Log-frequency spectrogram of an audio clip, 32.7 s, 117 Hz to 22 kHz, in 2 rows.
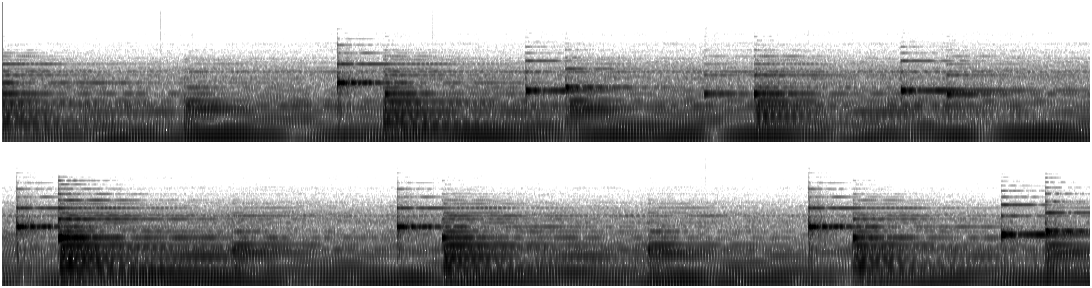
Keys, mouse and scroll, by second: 0.0 click, 0.5-0.8 scroll up 5, 1.2-1.6 shift+middle drag, 1.6-3.2 scroll down 3, 3.2-3.5 scroll up 5, 3.7-4.1 middle drag, 4.2 middle drag, 4.4-5.2 scroll up 9, 4.7 middle click, 5.2 click, 5.4 Tab, 6.2 alt+middle click, 7.1-7.5 scroll up 5, 7.5-9.9 shift+middle drag, 9.9 alt+z, 10.4 click, 11.2 middle click, 12.2 alt+z, 12.8 alt+middle click, 13.3 click, 14.1-15.4 middle drag, 15.4-18.7 drag, 19.2-21.8 drag, 21.8 Tab, 22.3-23.0 middle drag, 23.0 Tab, 23.5 alt+z, 24.3 click, 25.2 shift+click, 25.5-27.1 middle drag, 27.1 shift+click, 27.9 click, 28.3 click, 29.8 click, 30.3 click, 30.6-32.6 middle drag.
